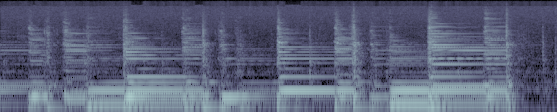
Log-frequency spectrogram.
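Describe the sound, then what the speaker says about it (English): An acoustic guitar strummed in a quiet, controlled, palm-muted way, with the thumb picking the root note of each chord and letting it ring; short damped strokes and chord changes follow in a steady rhythm, close and alone. "we have a much quieter, more controlled strumming technique"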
